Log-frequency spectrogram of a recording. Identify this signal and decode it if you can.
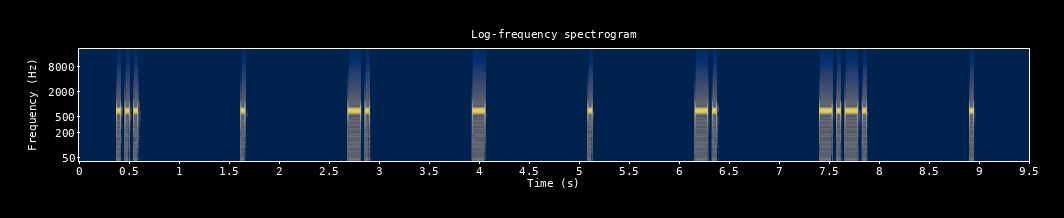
Morse code, heard as a keyed tone, about 28 wpm, spaced as for 8 wpm, 700 Hz. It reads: SENTENCE
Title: 8x Character Spacing - Top 300 Words - 28wpm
